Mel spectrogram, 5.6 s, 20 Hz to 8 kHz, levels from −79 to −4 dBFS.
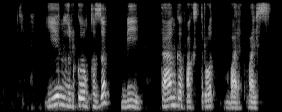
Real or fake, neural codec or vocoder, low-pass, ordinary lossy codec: real; none; 7.2 kHz; none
